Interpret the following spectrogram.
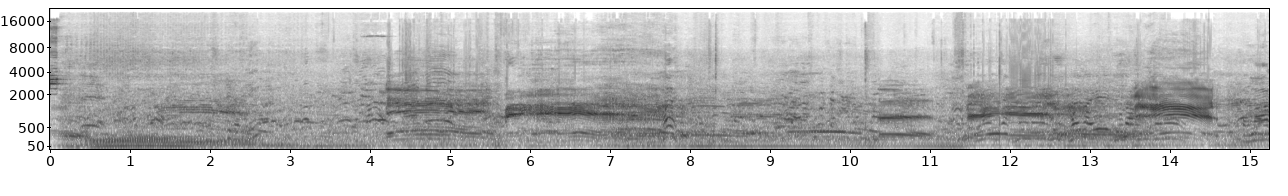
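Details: Seven-month-old Sahiwal calf at a cattle market in Manikganj, Bangladesh, on 30 December 2024, giving drawn-out, low, harmonic moos over constant crowd noise and bargaining voices.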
